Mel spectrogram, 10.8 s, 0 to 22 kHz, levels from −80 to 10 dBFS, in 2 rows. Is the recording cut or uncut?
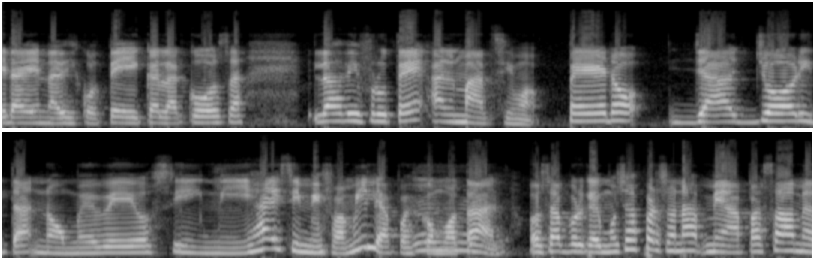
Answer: cut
